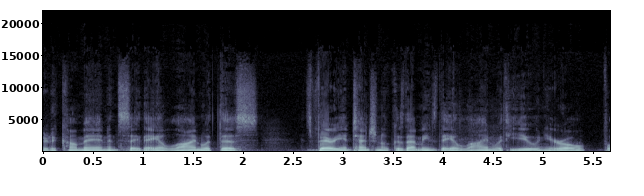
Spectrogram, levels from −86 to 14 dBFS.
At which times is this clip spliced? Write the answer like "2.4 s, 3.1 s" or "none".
none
